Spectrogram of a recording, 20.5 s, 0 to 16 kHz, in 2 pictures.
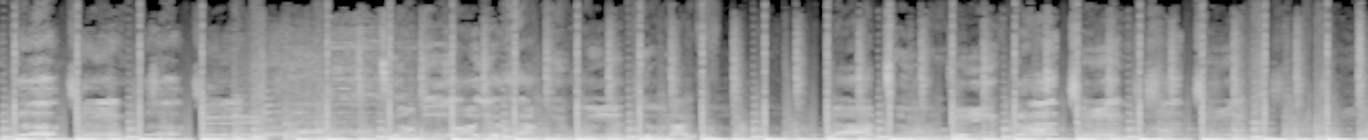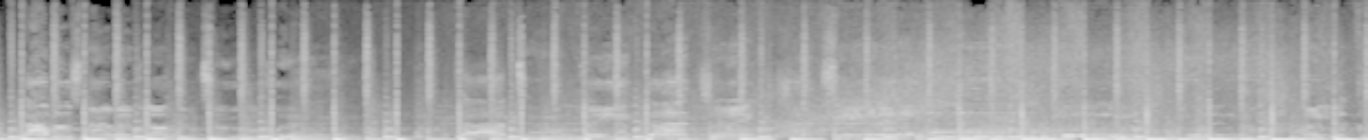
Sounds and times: Music: 0:00.0 - 0:20.5.

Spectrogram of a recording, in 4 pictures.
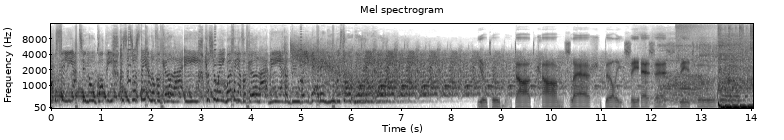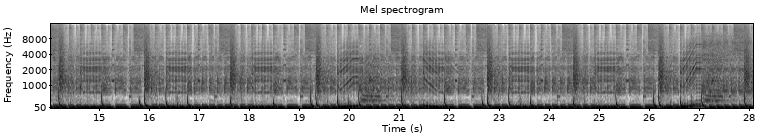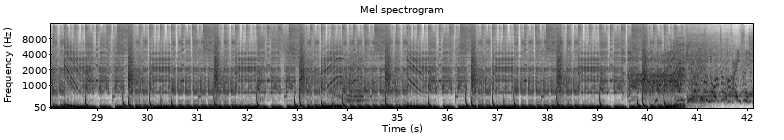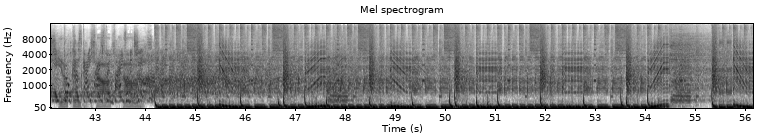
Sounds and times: Dubstep: 0:00.0 - 0:56.1
Speech: 0:08.6 - 0:13.4, 0:42.3 - 0:44.2.

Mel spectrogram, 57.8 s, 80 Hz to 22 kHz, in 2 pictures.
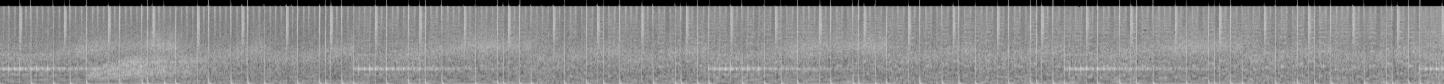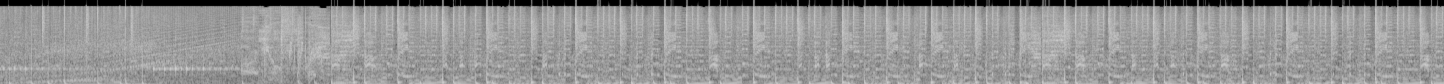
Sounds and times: Music: 0:00.0 - 0:57.7.

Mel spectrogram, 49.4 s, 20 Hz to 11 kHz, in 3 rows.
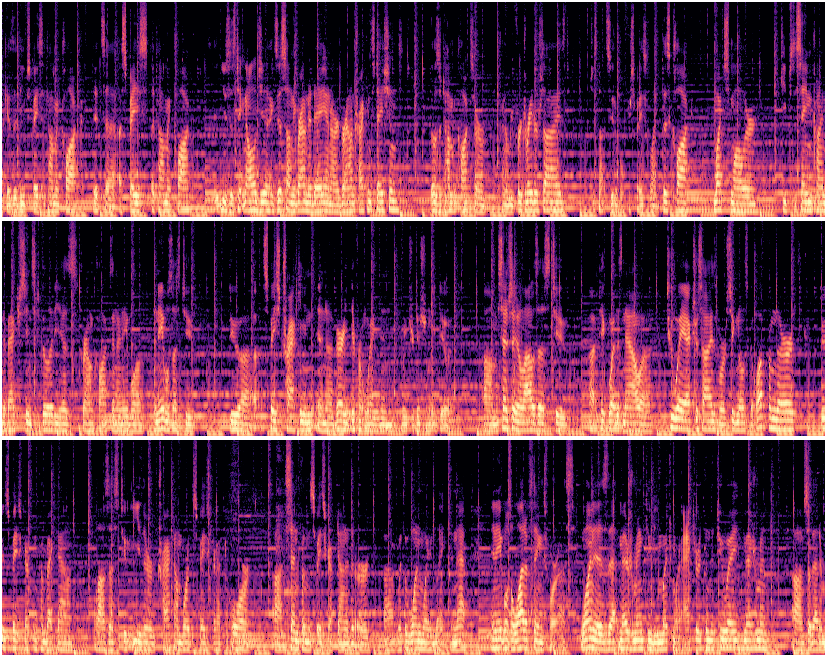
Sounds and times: Speech: 0:00.0 - 0:20.4, 0:21.0 - 0:49.3
Music: 0:00.0 - 0:49.3.

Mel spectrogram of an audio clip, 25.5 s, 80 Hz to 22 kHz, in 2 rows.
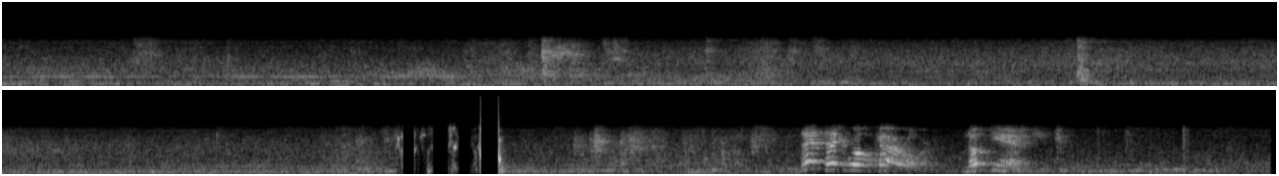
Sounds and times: Speech: 0:20.7 - 0:23.3.

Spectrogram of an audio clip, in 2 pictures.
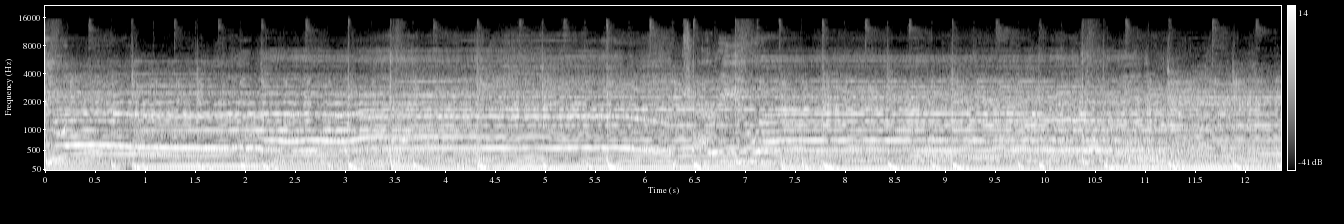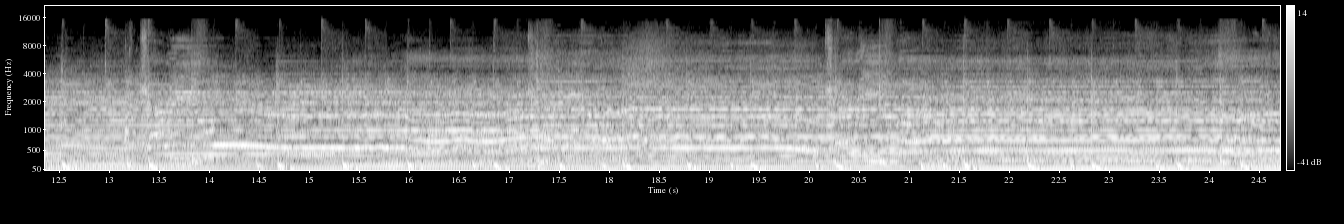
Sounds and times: Sampler: 0:03.0 - 0:24.7.

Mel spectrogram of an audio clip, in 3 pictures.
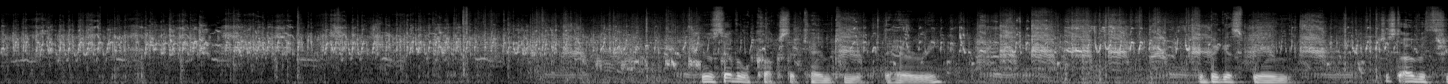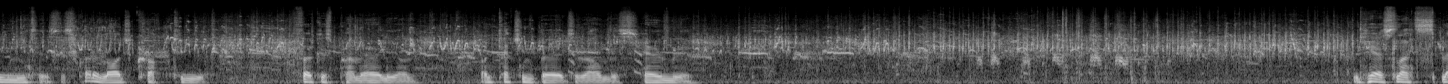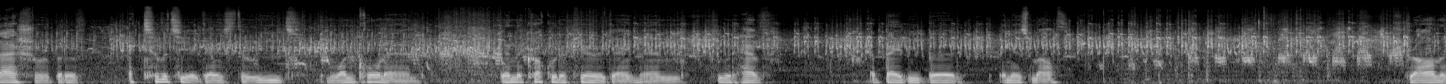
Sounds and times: Outside, rural or natural: 0:00.0 - 0:43.4
Squawk: 0:00.0 - 0:43.4
Speech: 0:07.0 - 0:09.4, 0:12.0 - 0:13.0, 0:13.8 - 0:16.6, 0:17.4 - 0:18.7, 0:19.3 - 0:21.5, 0:28.0 - 0:33.2, 0:34.0 - 0:36.7, 0:37.6 - 0:39.6, 0:43.0 - 0:43.4.

